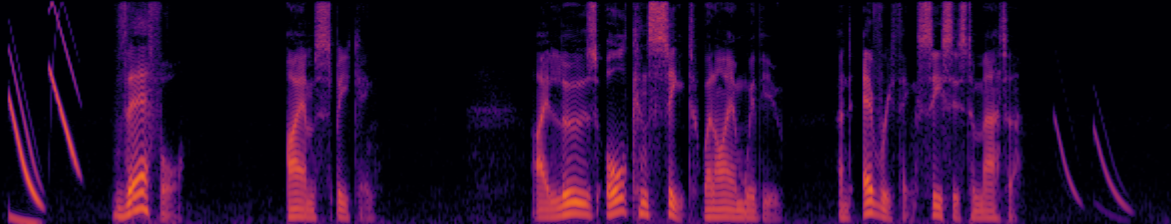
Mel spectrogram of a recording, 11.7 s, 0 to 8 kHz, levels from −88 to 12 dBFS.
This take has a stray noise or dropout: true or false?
true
